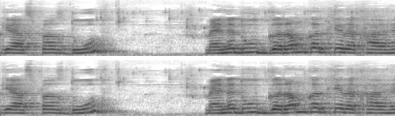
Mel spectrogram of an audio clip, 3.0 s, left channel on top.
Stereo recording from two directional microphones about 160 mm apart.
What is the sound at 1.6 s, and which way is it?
A woman's voice, 30° right (ahead or behind).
